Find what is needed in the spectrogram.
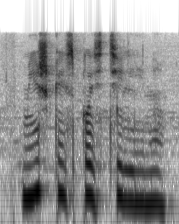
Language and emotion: Russian, neutral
